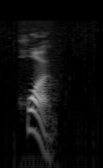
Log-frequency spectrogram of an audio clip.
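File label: "huan", Chinese, fourth tone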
